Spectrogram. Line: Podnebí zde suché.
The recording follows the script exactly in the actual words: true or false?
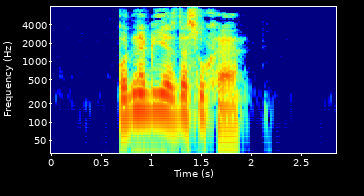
false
